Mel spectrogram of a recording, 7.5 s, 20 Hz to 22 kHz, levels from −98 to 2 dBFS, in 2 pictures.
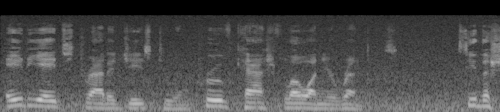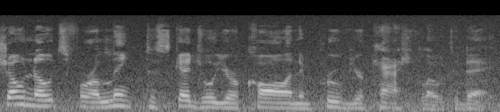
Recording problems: hiss; noticeable; throughout; 15 dB below the speech

